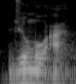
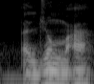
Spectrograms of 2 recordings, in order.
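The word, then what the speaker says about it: الجمعة: Jumu'ah. Jumu'ah. There's different ways to pronounce it. Jumu'ah. Al-Jum'ah.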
